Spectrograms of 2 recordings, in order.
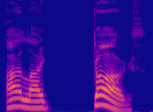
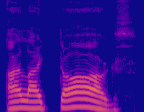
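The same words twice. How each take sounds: First: One word is said noticeably louder. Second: One word is stretched out longer. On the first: "You can say it louder" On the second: "Another way is to make it longer"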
